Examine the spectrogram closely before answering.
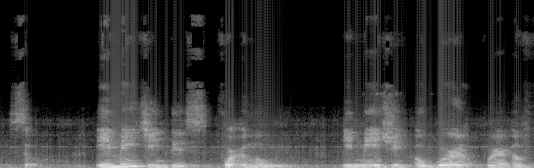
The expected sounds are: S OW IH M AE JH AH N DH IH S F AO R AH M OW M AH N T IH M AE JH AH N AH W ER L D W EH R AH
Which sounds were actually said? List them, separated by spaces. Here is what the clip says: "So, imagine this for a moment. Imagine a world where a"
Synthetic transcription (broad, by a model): S OW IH M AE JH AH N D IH S F AO R AH M OW M AH N T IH M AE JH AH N AH W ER D W EH R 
